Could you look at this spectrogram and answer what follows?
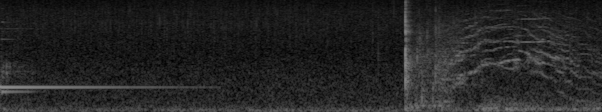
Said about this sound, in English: With a deep sigh, he stepped up onto the front porch and rang the doorbell.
